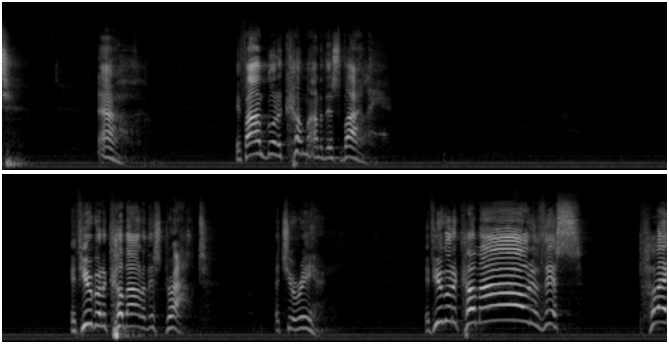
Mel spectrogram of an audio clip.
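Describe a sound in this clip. A man preaches through a microphone with loud, emphatic bursts and long pauses.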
